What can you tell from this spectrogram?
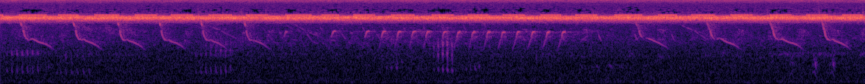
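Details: Crickets trill steadily and high at twilight. Spaced, falling whistle-like notes from another caller come over them, with a brief rapid burst of short clicks near the middle.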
